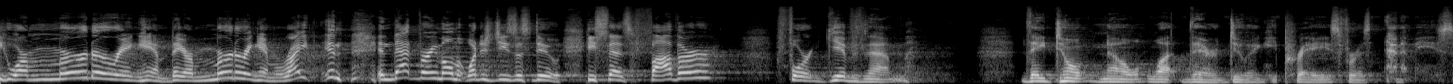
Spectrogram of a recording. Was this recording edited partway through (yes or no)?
no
